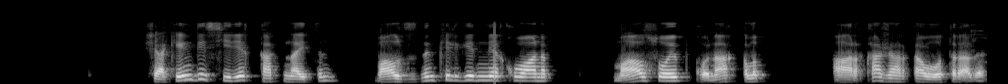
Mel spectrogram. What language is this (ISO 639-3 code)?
kaz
